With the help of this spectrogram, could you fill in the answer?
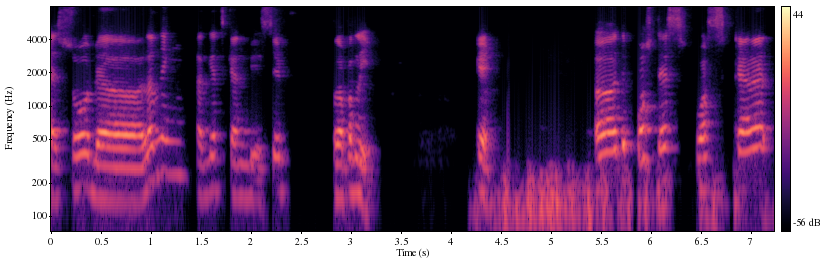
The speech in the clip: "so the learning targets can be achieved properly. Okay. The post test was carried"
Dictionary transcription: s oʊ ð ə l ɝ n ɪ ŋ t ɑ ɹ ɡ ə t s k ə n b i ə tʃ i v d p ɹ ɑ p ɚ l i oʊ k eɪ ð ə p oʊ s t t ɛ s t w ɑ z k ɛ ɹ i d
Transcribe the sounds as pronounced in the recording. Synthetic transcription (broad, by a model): s oʊ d ə l ɝ n ɪ ŋ t ɑ ɹ ɡ ə t s k ə n b i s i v p ɹ ɑ p ɚ l i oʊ k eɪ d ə p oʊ s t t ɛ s w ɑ s k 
